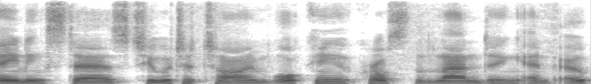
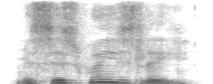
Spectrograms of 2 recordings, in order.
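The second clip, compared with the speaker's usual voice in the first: croaked; 7 semitones higher than usual. Acted. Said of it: "Harry croaked".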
